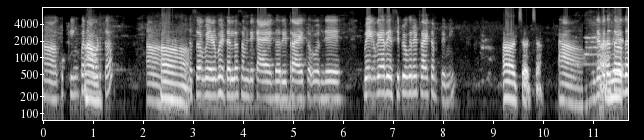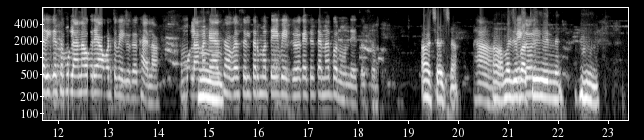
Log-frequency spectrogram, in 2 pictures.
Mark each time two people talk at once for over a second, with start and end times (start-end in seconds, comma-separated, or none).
none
